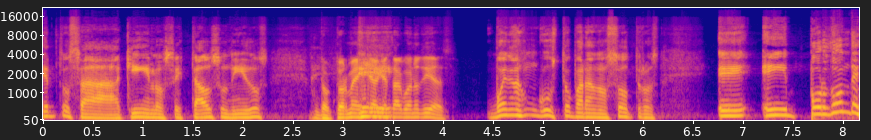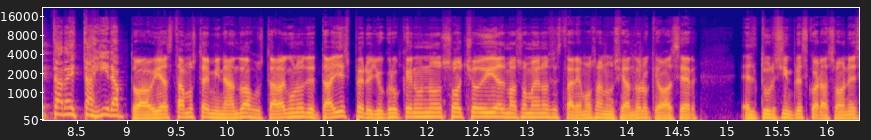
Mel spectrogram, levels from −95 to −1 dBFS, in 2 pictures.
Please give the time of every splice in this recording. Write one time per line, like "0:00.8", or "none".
0:02.7
0:09.0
